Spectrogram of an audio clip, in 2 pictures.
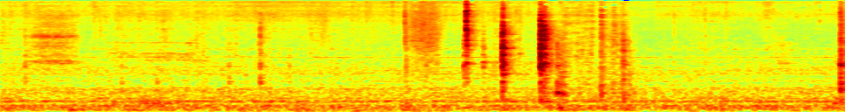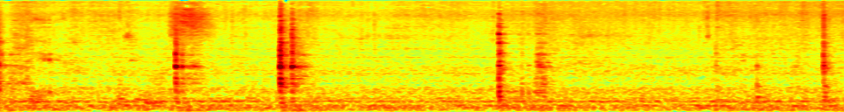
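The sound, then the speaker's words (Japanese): An egg cooks in a pan with a steady low sizzle as its edges begin to set and it is shaped, while a utensil scrapes and taps against the pan in a few sharp, scattered clicks. No one speaks. “卵ちょっと周りが固まってきたようなところでね形にして。”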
